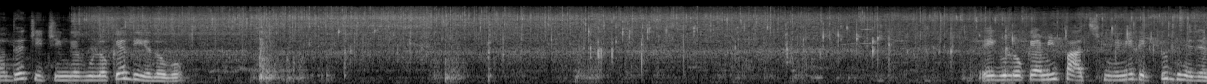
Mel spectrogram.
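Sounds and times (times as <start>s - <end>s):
food sizzling in oil: 0.7s - 12.0s
oil crackles and pops: 2.4s - 10.4s.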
